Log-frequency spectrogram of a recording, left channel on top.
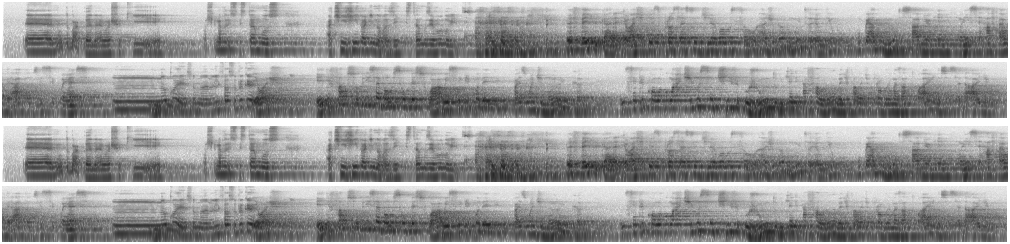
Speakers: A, on the right; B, on the left.
A: é muito bacana. Eu acho que, acho que nós estamos atingindo a gnose, estamos evoluídos.
B: <laughs>
A: <laughs>
B: Perfeito, cara. Eu acho que esse processo de evolução ajuda muito. Eu tenho acompanhado muito, sabe, aquele influencer Rafael Grata, não sei se você conhece,
A: Hum,
B: e
A: não conheço, mano. Ele fala sobre o quê?
B: eu acho ele fala sobre essa evolução pessoal e sempre quando ele faz uma dinâmica, ele sempre coloca um artigo científico junto do que ele está falando. Ele fala de problemas atuais da sociedade.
